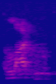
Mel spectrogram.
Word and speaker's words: Elihu: Yeah, I think the thing that was always fascinating to me was how Elihu, however you pronounce his name. Elihu, thank you.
